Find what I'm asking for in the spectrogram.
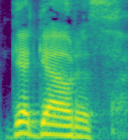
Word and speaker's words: Gedgaudas: Gedgaudas.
